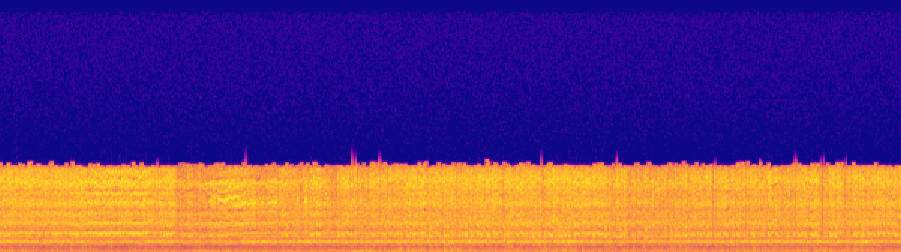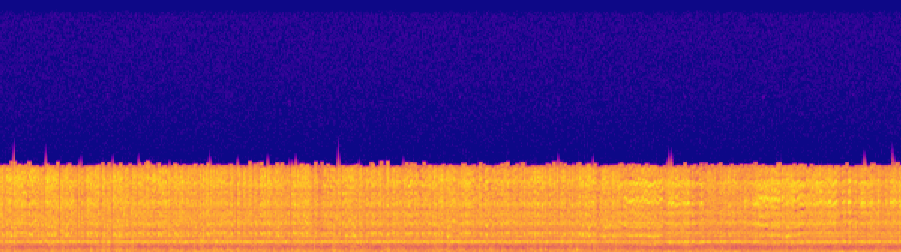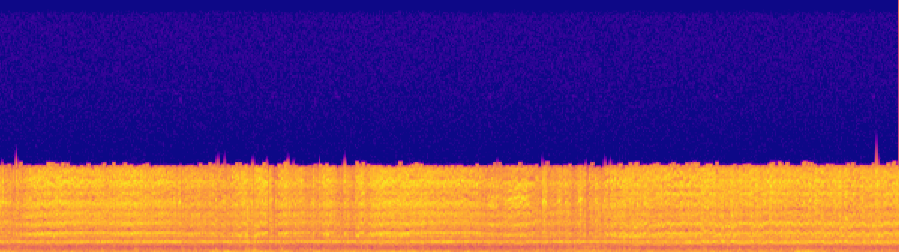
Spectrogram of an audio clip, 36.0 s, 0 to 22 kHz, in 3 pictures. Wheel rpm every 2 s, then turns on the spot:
230, 220, 230, 230, 220, 230, 230, 230, 230, 230, 220, 230, 220, 230, 230, 230, 210, 200.
none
